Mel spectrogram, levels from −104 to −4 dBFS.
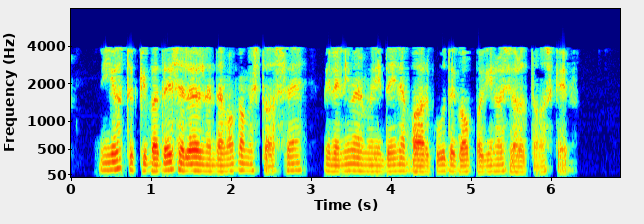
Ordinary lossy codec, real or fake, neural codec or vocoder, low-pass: AAC, 16 kbps; real; none; 7.2 kHz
